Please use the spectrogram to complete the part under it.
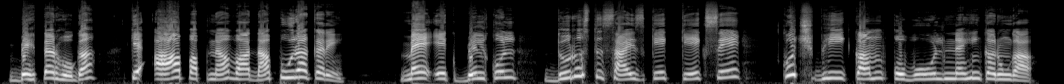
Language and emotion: Urdu, angry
